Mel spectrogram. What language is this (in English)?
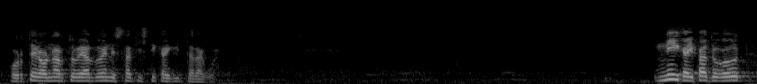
Basque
